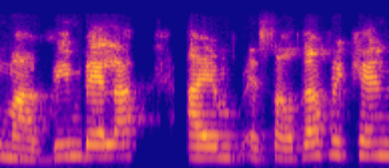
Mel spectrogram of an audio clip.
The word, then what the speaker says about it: Mavimbela: I hope you are able to pronounce that. My name is Mavimbela.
